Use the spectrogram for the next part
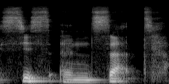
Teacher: pronounces th sounds as s like sis and sat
